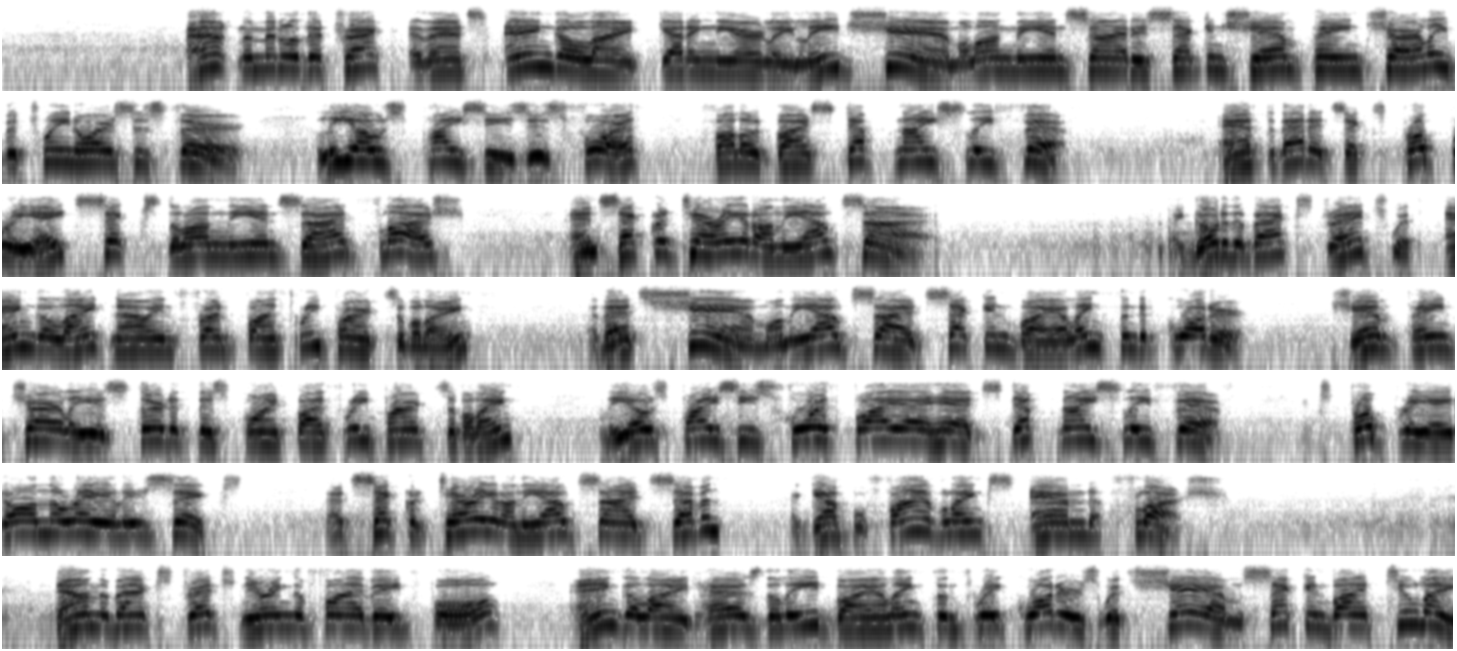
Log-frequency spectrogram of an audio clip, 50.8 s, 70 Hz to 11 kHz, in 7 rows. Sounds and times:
Speech: 0:00.9 - 0:12.7, 0:13.4 - 0:19.2, 0:20.4 - 0:24.2, 0:24.8 - 0:42.5, 0:43.8 - 0:50.8.

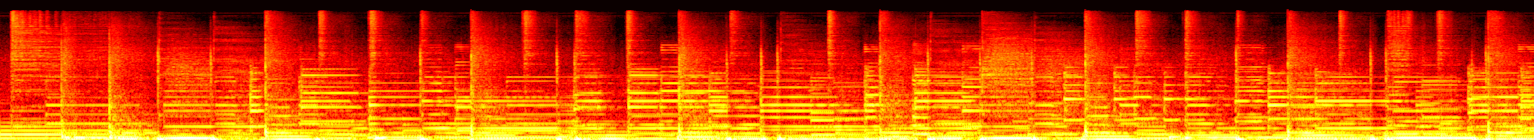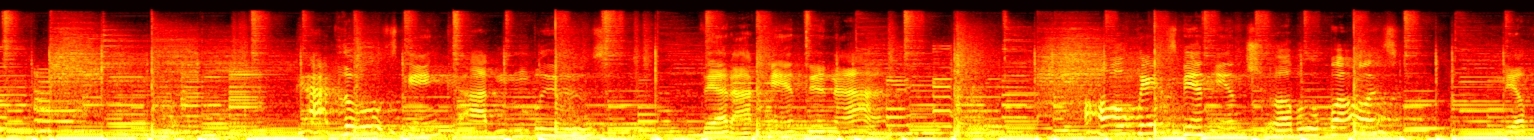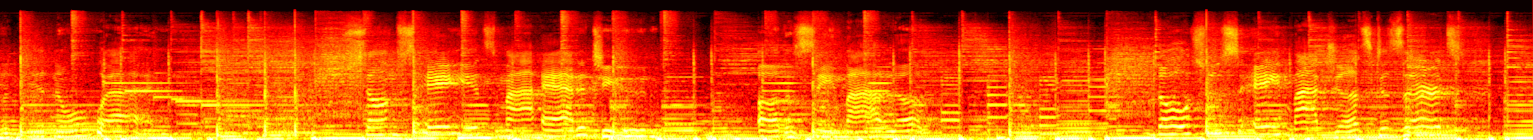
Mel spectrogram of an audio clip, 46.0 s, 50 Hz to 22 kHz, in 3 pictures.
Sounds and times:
Blues: 0:00.0 - 0:46.0.

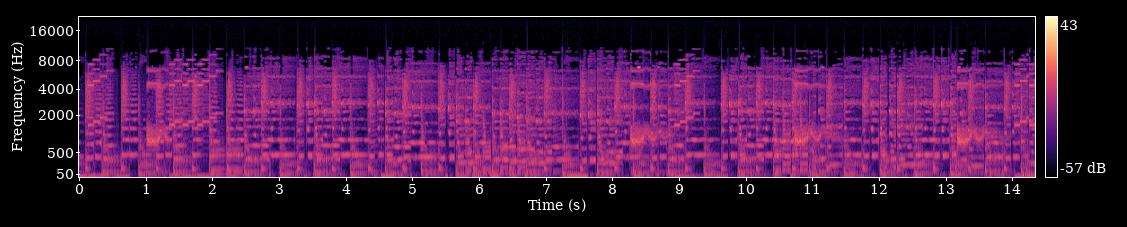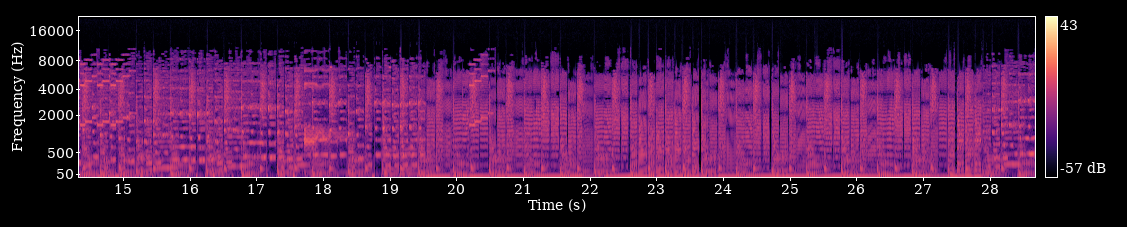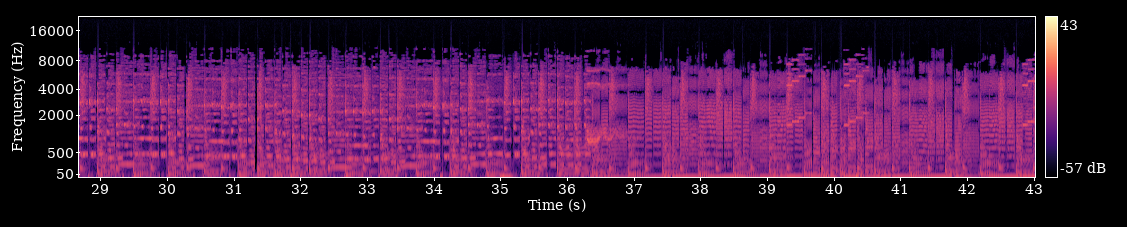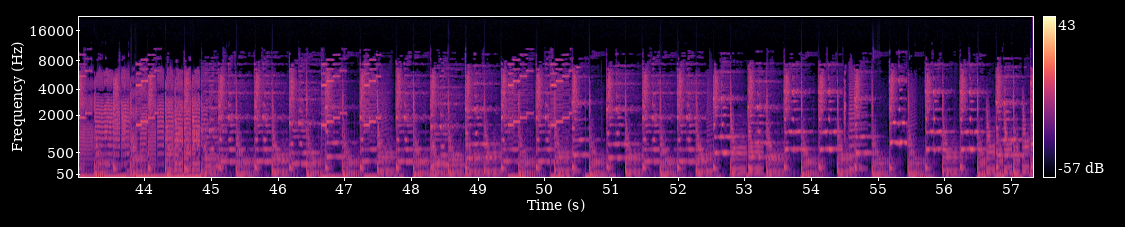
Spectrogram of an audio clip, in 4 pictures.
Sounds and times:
Music: 0:00.0 - 0:57.3.

